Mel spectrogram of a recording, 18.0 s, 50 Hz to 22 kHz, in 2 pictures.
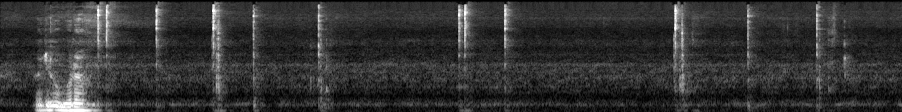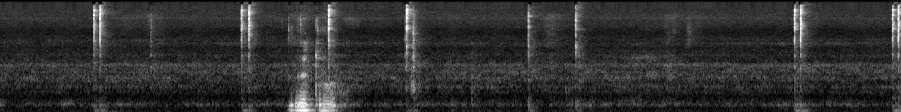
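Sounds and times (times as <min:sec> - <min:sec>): computer mouse clicks: 0:00.9 - 0:03.4, 0:04.6 - 0:05.2, 0:06.7 - 0:08.6, 0:09.9 - 0:10.6, 0:11.4 - 0:11.6, 0:13.0 - 0:13.3, 0:14.2 - 0:14.9, 0:16.9 - 0:17.2.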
